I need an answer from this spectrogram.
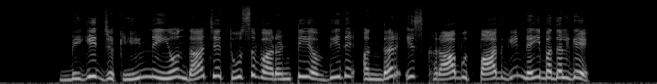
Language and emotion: Dogri, angry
